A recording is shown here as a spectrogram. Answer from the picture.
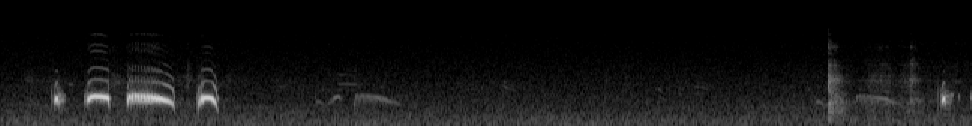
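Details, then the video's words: A spotted dove's cooing phrase, used to goad other doves to coo. One full low phrase of four notes, then a long quiet pause with faint murmurs, a brief rustle, and the start of another phrase at the end. "Tiếng cu gáy kích bổi kích sẽ gáy"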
